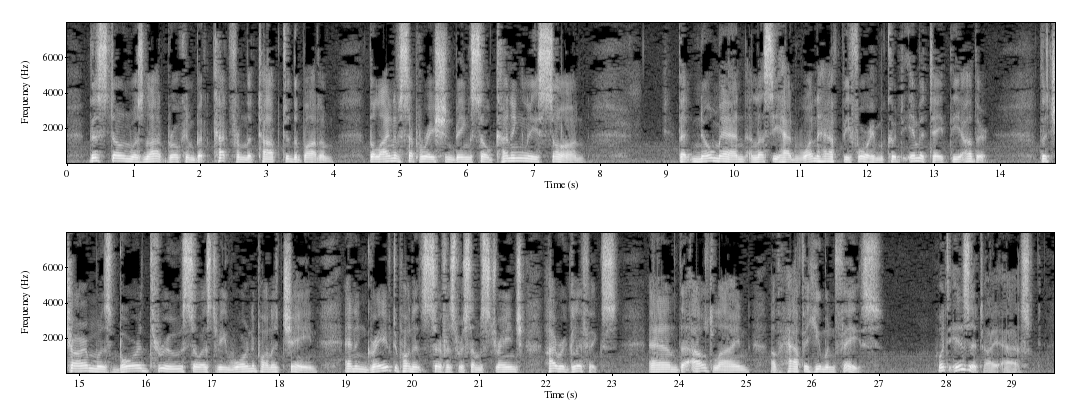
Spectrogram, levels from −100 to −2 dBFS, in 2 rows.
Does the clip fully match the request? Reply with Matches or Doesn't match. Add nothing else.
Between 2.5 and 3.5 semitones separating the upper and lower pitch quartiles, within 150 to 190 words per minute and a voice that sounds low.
Doesn't match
